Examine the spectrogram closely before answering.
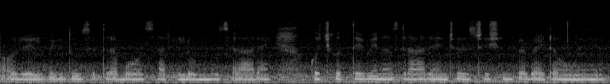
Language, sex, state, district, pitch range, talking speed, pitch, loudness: Hindi, female, Uttar Pradesh, Gorakhpur, 115-120 Hz, 245 wpm, 115 Hz, -26 LUFS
